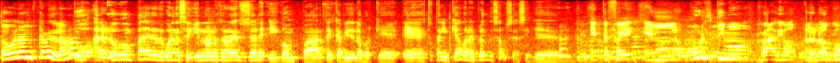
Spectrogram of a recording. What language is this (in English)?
Spanish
